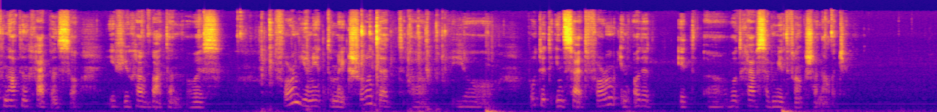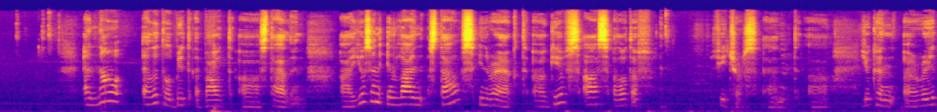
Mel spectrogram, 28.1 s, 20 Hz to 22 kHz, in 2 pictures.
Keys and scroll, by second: 5.4 alt+shift+Down.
